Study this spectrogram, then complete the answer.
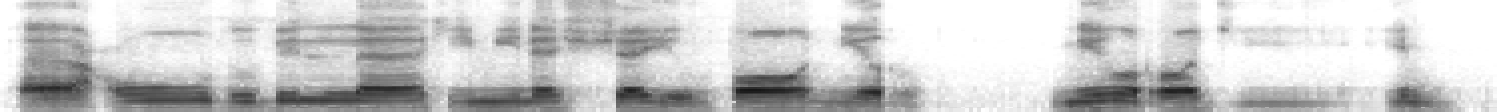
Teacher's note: Bila baca isti'azah, jangan baca ain. Jadi dia kena sebut terang dekat hamzah tu.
